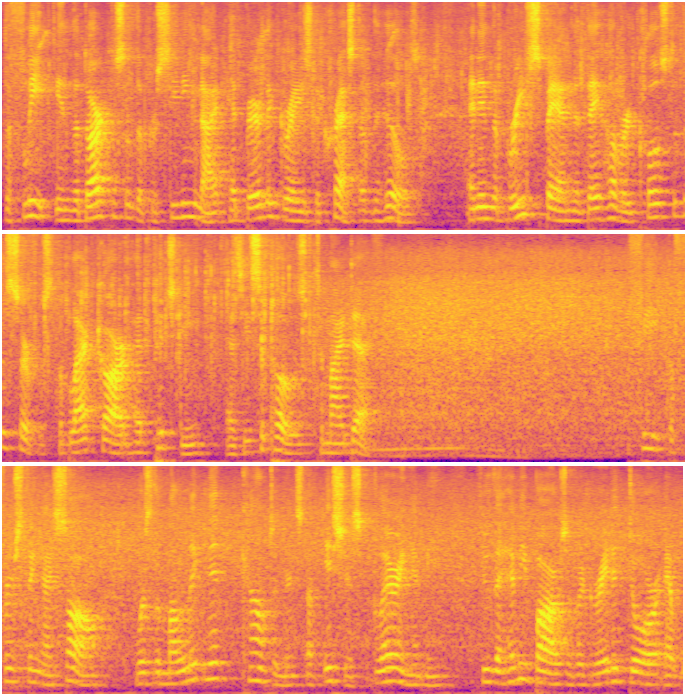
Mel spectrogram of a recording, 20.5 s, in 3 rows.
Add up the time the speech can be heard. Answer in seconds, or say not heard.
18 s.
